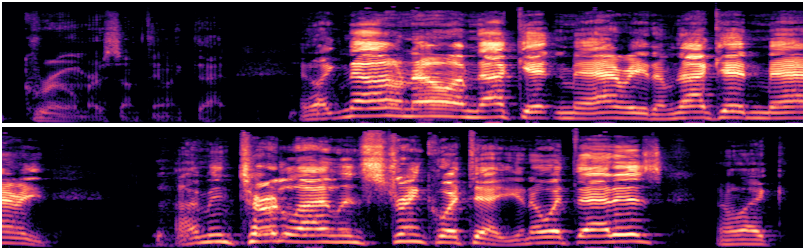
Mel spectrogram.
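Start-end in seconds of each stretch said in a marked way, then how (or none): 1.7-7.3 a hint of a New York accent, higher and eager; lightly voiced New York caller insisting; [name]'s New York voice. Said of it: "I sound like I was still really a New Yorker".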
